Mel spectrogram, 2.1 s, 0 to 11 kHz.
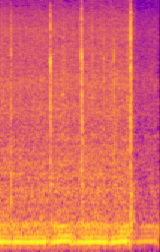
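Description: A 1988 Chevrolet Nova hatchback engine idles unevenly nearby, its low steady rumble broken by dips and faint ticking, with a few sharp clicks riding on top.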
